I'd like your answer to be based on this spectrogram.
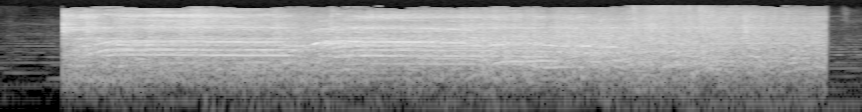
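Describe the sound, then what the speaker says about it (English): A loud recorded yell rings out at a wooden roller coaster as the train crests the first drop, merged with a steady roar of crowd cheering and shouting for about four seconds. "whenever a train crests it, you hear a lumberjack loudly yell"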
